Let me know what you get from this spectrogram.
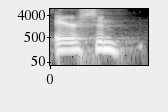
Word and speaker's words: Ersson: I know I need to say it right. It's Ersan. I just need to nail it down.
